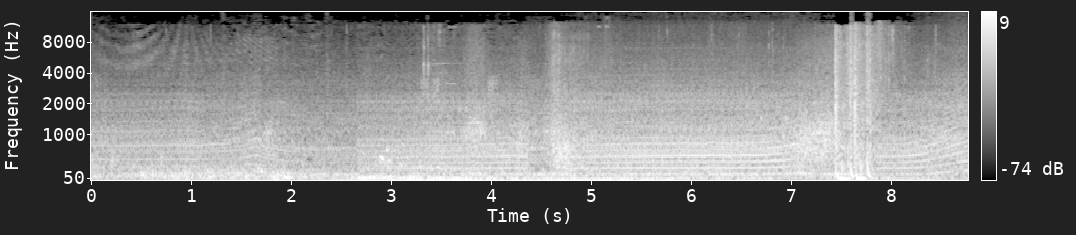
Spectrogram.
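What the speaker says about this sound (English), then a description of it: "Oh, I hear a car." A car engine in Fortnite hums steadily with rising and falling revs, a sharper burst of noise near the end, and no talking.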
